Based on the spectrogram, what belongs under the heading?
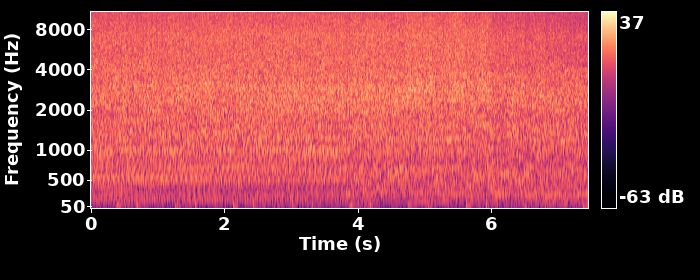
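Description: Chevrolet Camaro Z28's LT1 5.7-litre V8 running loud under load on a chassis dyno, its tyres driving the rollers. The note holds steady for about four seconds, then changes and starts to climb as the engine revs up.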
